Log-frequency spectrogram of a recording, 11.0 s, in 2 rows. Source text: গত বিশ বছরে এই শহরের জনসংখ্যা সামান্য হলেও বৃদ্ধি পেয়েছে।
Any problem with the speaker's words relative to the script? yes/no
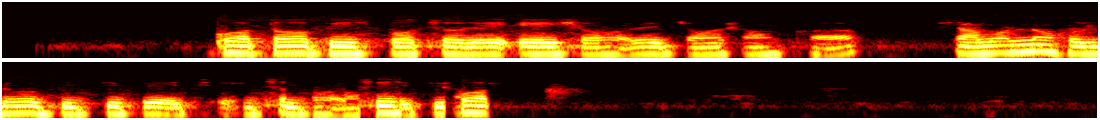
yes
